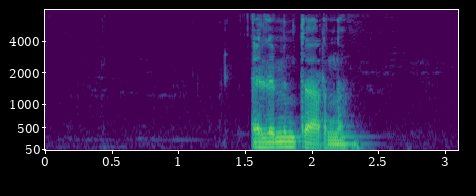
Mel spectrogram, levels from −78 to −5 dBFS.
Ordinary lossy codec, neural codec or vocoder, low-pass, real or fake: AAC, 48 kbps; none; 7.2 kHz; real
